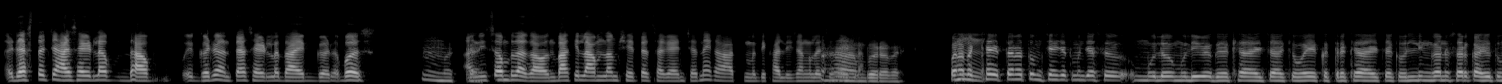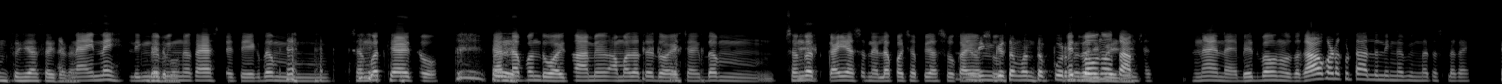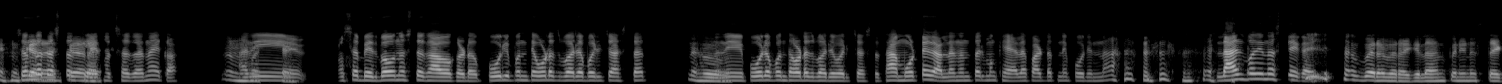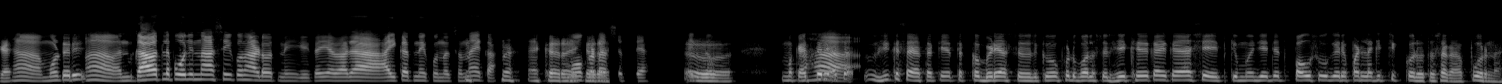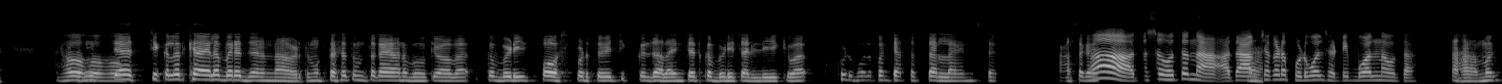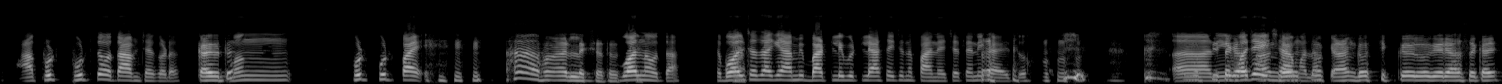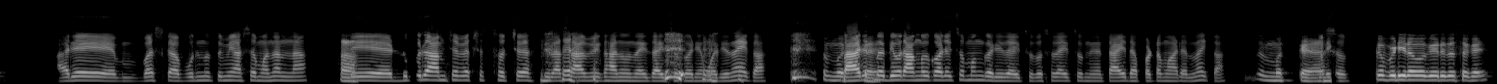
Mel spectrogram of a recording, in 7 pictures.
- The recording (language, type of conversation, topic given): Marathi, podcast, गावात खेळताना तुला सर्वात आवडणारी कोणती आठवण आहे?
- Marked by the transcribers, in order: tapping; other background noise; laugh; chuckle; chuckle; chuckle; chuckle; chuckle; laugh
